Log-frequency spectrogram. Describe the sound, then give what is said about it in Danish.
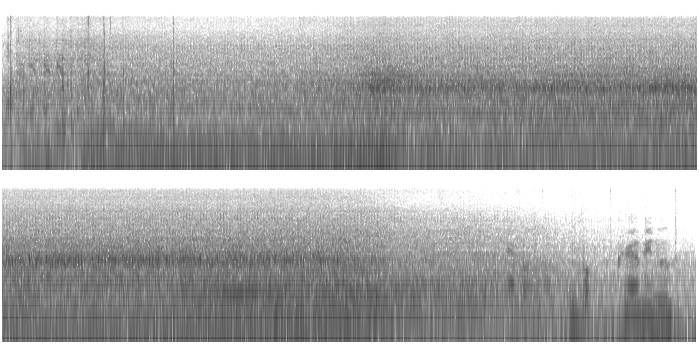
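Car engine while driving down Strandvejen on a hot summer day: a steady low rumble mixed with broad road and wind noise, swelling slightly midway and staying moderately loud throughout. “vi kører jo faktisk øh, ned ad Strandvejen på sådan en sommerdag”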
